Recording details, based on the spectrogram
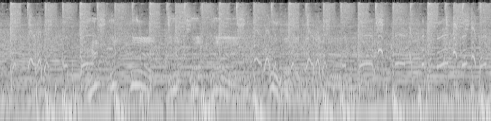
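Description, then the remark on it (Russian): Several race car engines rev loudly and continuously, their pitch repeatedly climbing and dropping as they overlap, with tires squealing amid the roar and no voices. “Дамы и господа, заводите свои моторы.”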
